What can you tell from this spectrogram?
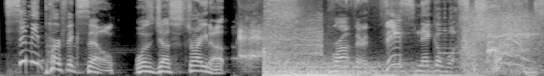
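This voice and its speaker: A man narrating a comedic anime recap with a profane, mocking delivery over a loud music bed. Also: medium pitch. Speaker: YouTube video narrator.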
